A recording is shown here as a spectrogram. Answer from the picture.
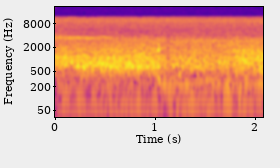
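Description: Stadium crowd noise carried by an old television broadcast: a steady, even wash of the crowd's sound, with no single event standing out.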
